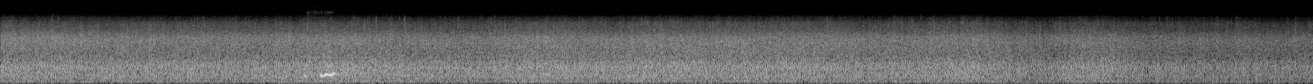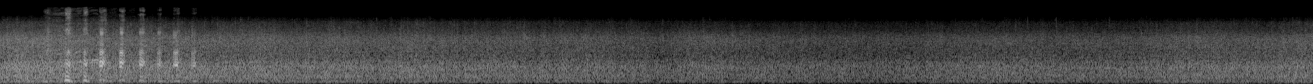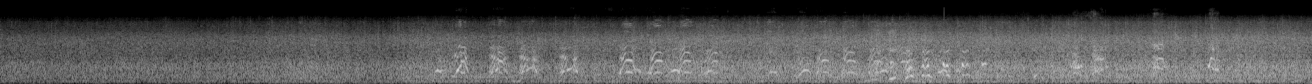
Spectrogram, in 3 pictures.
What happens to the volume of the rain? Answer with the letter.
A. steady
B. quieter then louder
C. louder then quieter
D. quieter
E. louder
B.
